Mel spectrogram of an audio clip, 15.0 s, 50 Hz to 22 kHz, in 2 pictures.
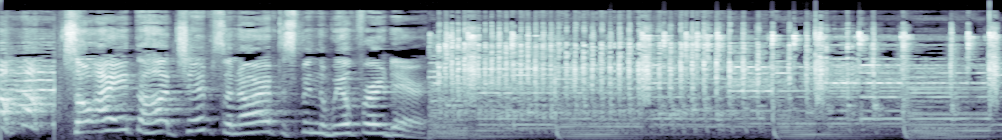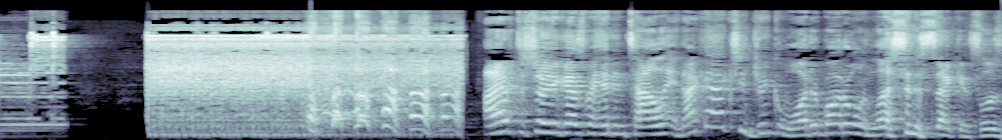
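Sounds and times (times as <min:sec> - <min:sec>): prize wheel ticking: 0:03.2 - 0:06.6
music: 0:03.2 - 0:08.1.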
